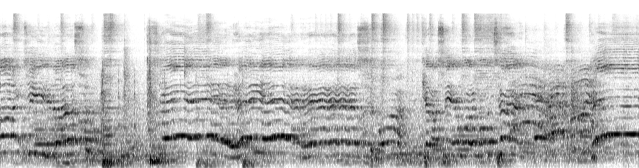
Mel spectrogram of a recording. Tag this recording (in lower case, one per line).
speech
music
male singing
